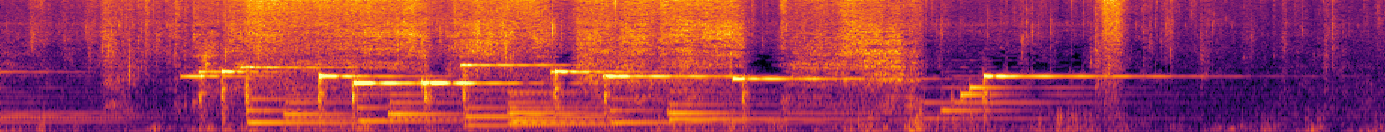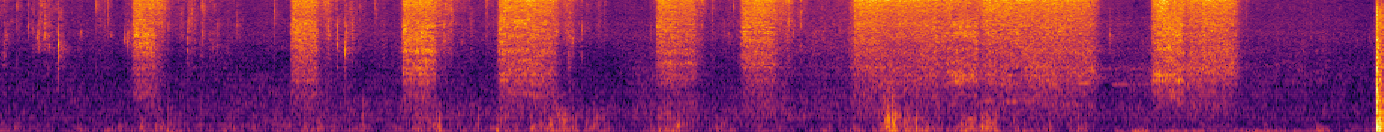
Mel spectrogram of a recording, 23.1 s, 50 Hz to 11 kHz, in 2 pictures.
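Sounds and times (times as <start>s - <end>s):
hose spraying water: 0.0s - 10.0s, 12.6s - 13.1s, 14.0s - 22.0s.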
